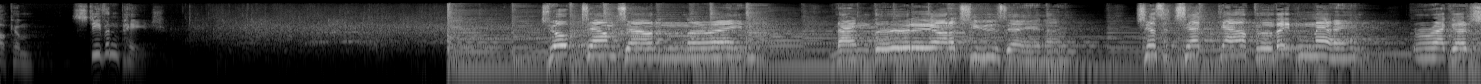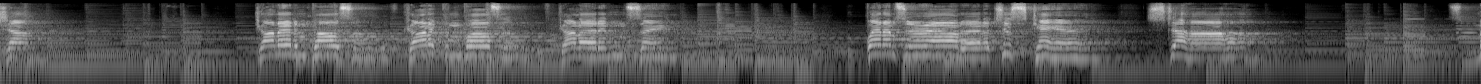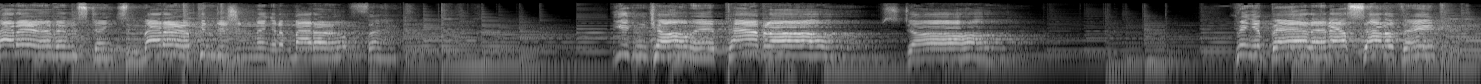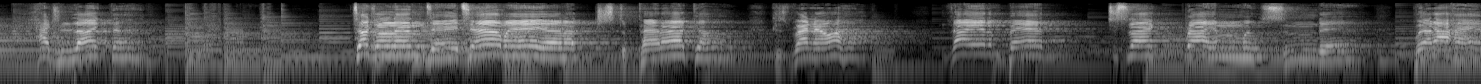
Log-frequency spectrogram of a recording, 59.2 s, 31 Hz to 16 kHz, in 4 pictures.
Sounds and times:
Music: 4.3s - 59.2s.

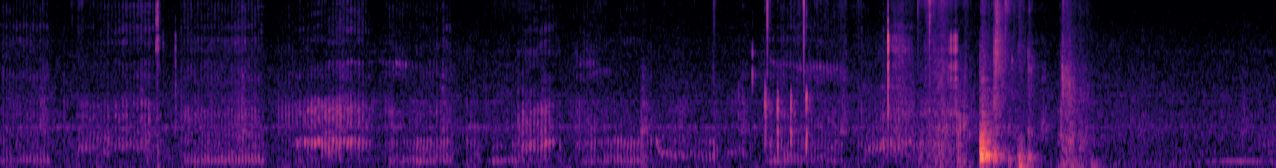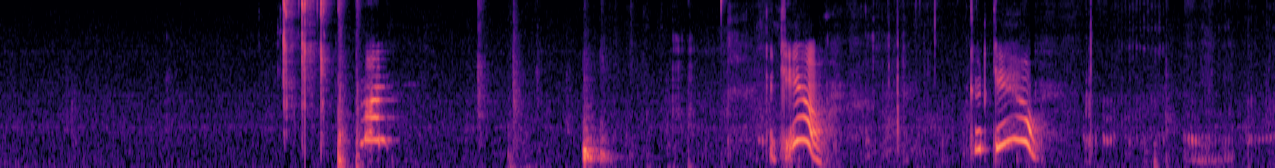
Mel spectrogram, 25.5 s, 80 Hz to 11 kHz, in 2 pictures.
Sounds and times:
Speech: 16.4s - 16.8s, 20.4s - 21.1s, 22.4s - 23.4s.

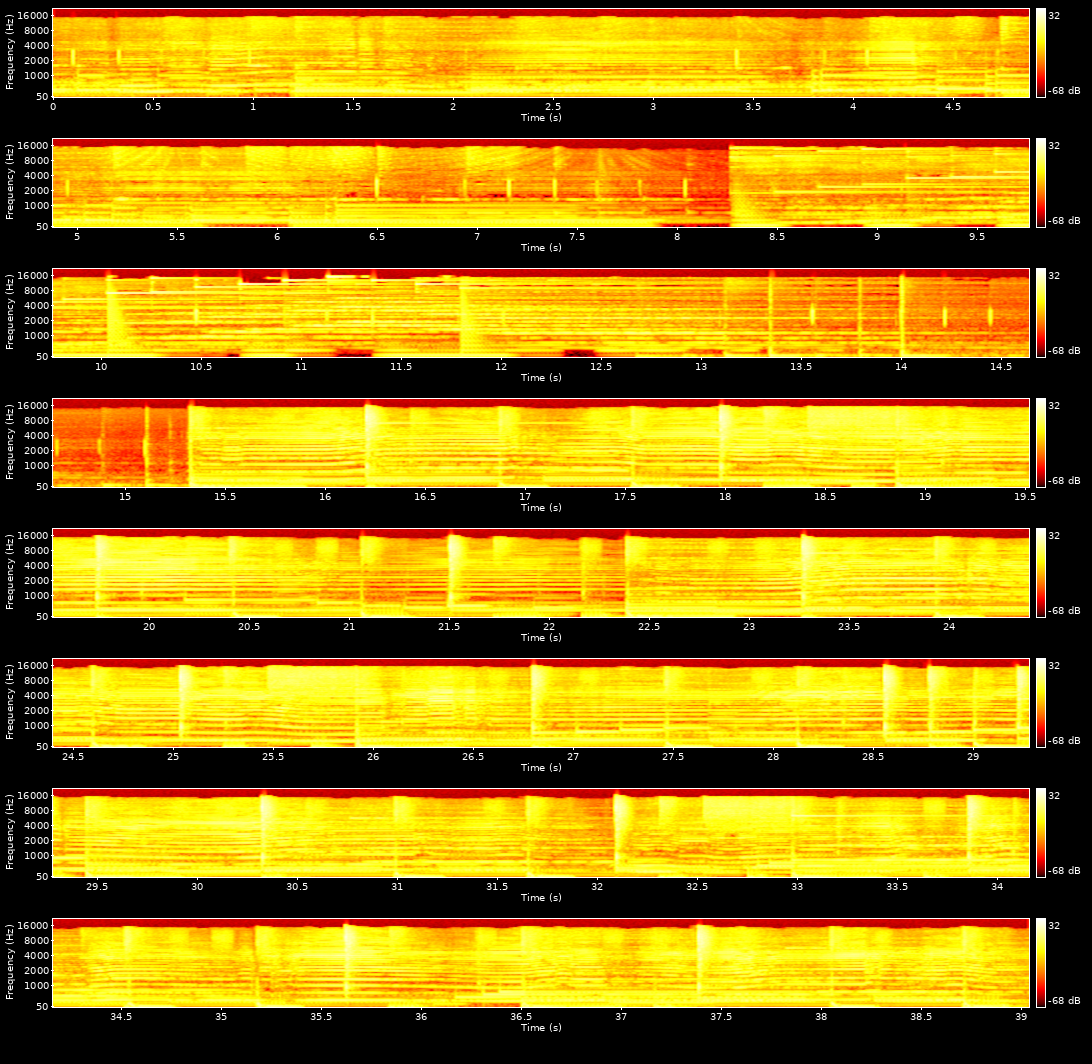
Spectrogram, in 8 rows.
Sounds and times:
Violin, fiddle: 0.0s - 8.1s, 15.3s - 39.0s.

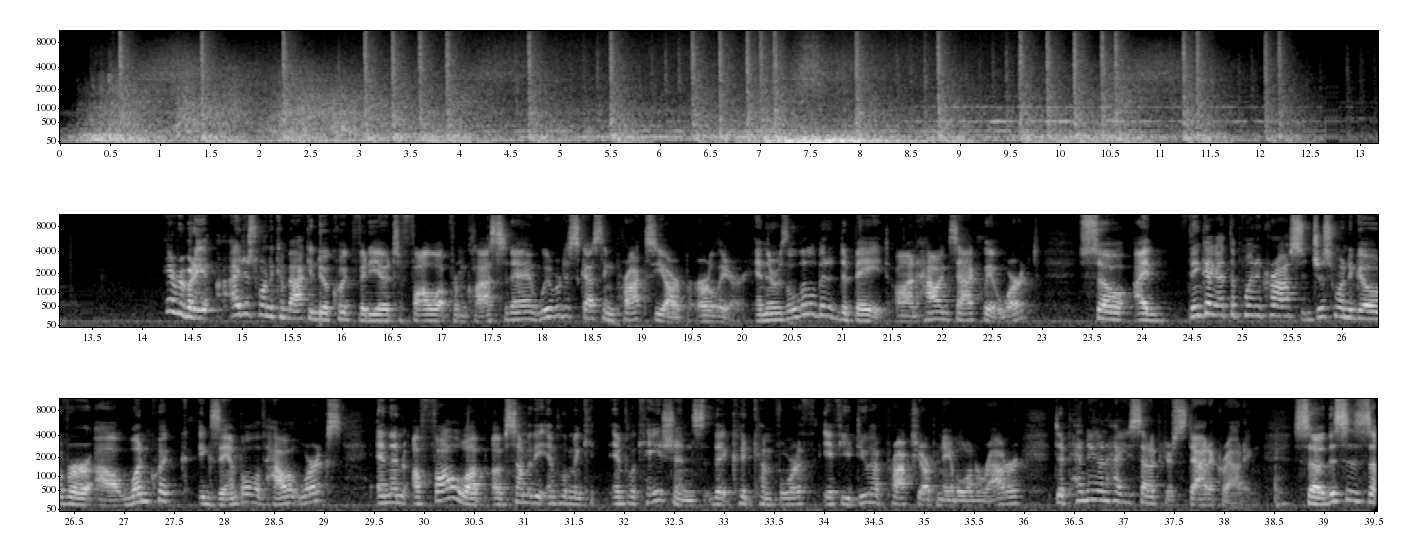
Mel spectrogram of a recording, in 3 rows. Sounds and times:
Speech: 14.2s - 39.5s.

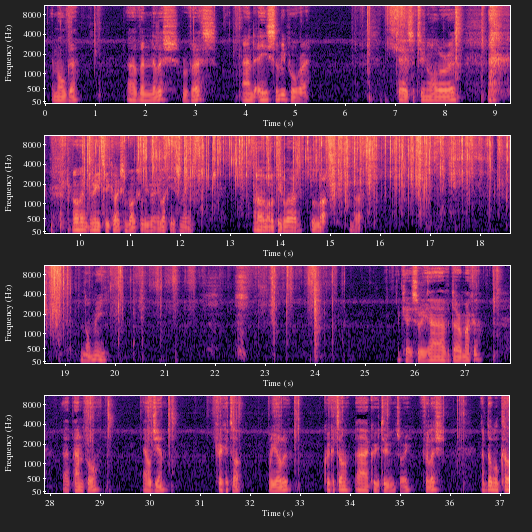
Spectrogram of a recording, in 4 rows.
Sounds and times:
Inside, small room: 0.0s - 37.1s
Speech: 0.1s - 0.7s, 1.6s - 5.4s, 7.0s - 8.4s, 9.8s - 12.3s, 13.5s - 15.7s, 19.3s - 19.9s, 25.6s - 27.4s, 28.2s - 29.0s, 29.8s - 30.4s, 31.3s - 32.9s, 33.5s - 35.9s, 36.6s - 37.1s.

